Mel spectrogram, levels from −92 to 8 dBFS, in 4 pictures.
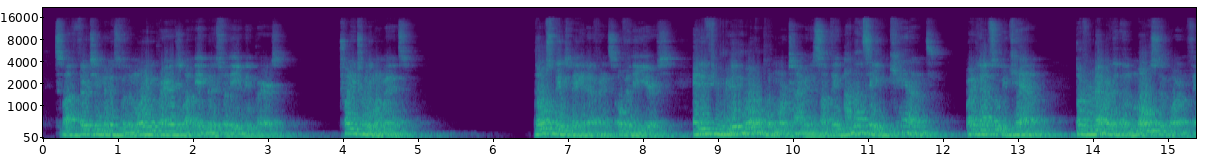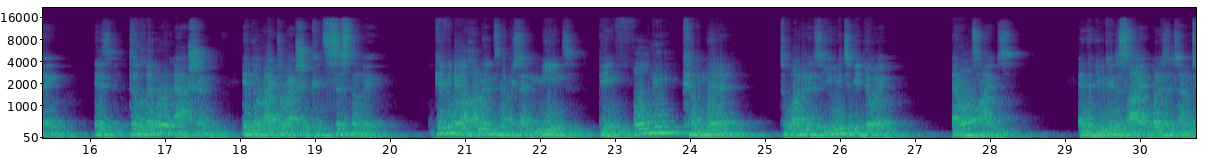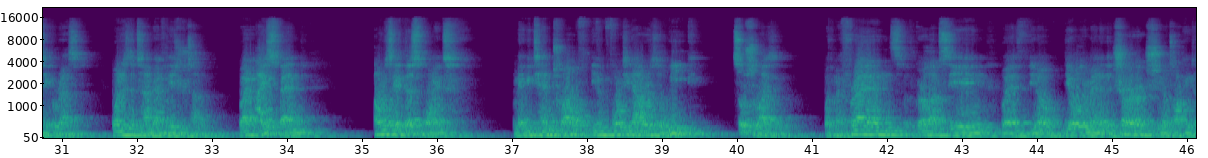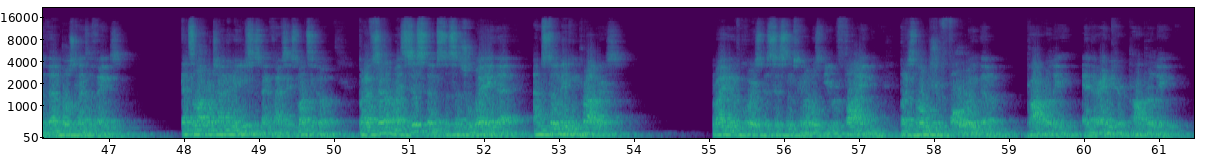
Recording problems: off-mic speech; far
room echo; noticeable; dies away in 0.8 s
distortion; slight; 10 dB below the speech

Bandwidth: 15.5 kHz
